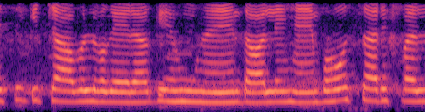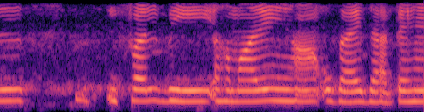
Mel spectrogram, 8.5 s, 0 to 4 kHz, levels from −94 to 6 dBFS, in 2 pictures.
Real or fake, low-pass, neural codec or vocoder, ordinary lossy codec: real; 3.6 kHz; none; none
